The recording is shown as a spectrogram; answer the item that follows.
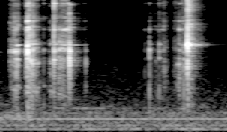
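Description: Steel pistol barrel and slide handled together as the barrel is fitted in from the front: a few light metal clicks and scrapes in the first second, then one sharp metallic click near the end.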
